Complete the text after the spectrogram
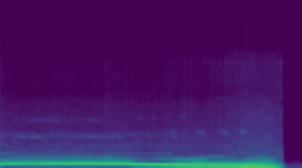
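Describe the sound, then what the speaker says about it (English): Hockey fans, Minnesota Wild supporters, howl in unison like wolves, making one long, loud, sustained tone that slowly slides downward for about three and a half seconds before cutting off abruptly, with crowd noise underneath. "Yeah, we still howl."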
